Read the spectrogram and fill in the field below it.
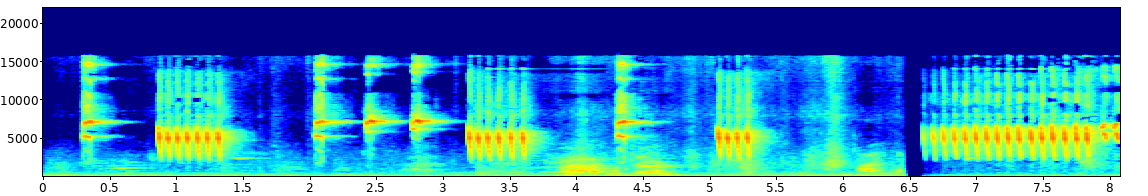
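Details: Energetic olive-backed sunbird song packed with varied phrases. Bursts of high buzzy trills alternate with piercing thin whistles. A lower chattering run of rich notes comes midway, and a long, steadily repeated trill closes.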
